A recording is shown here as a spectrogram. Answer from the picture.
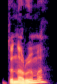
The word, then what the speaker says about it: Donnarumma: How do you pronounce it? Donnarumma? – Yep.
